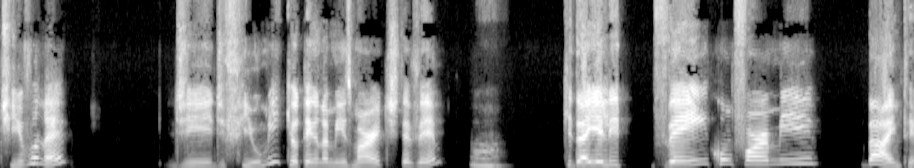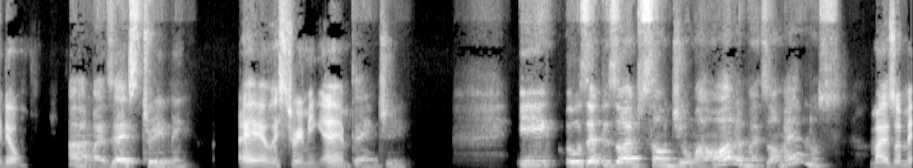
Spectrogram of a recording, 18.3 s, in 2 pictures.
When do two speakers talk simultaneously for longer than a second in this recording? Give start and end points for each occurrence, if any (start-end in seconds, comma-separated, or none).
none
